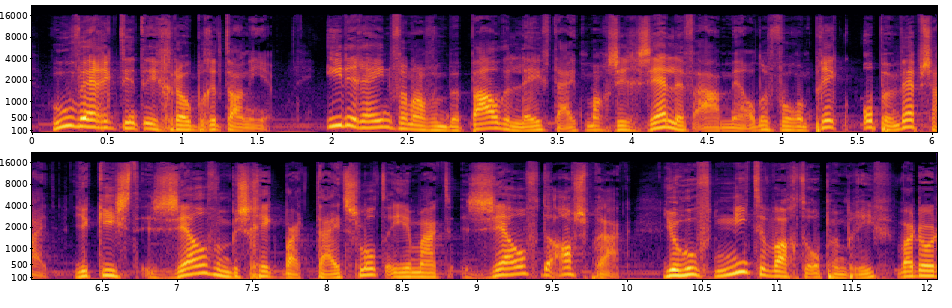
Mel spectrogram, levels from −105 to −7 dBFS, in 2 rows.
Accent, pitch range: Dutch, 120-180 Hz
